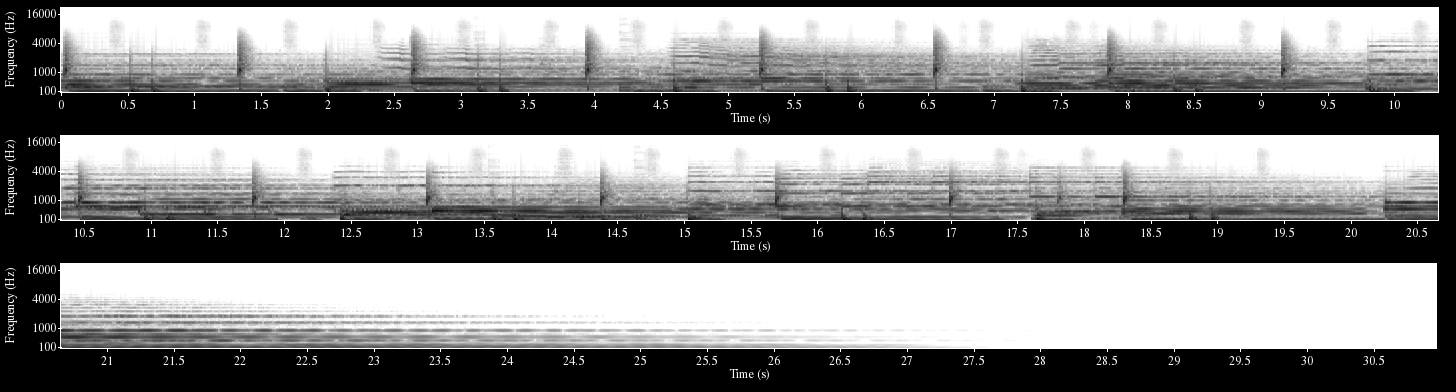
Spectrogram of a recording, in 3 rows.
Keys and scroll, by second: 7.2 ctrl+z, 11.2 p, 21.4 p.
